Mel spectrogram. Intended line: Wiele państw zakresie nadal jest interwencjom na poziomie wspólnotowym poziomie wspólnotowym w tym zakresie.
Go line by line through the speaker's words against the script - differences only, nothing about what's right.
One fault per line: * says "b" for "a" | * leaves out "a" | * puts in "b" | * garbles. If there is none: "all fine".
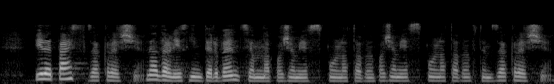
all fine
